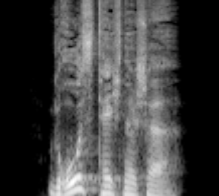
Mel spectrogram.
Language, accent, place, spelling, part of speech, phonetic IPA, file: German, Germany, Berlin, großtechnischer, adjective, [ˈɡʁoːsˌtɛçnɪʃɐ], De-großtechnischer.ogg
- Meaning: inflection of großtechnisch: 1. strong/mixed nominative masculine singular 2. strong genitive/dative feminine singular 3. strong genitive plural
